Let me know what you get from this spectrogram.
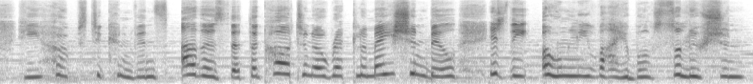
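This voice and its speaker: An actress playing a young, regal female ruler who speaks in a measured, formal and stately way in a game cutscene. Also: extremely high pitch.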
